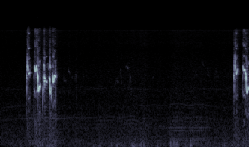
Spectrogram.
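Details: Raw Iraqi bulbul, Mandali-style song for instructing young bulbuls: a dense half-second burst of warbled chirps, quiet low rustling, then the same burst beginning again near five seconds.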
